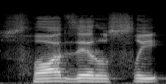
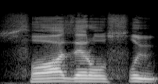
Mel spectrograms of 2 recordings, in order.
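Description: First: The vowel is thin and light, pitched low. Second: The vowel is thick and heavy in sound. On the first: The speaker calls it right. "اس کی آواز میں ہمیشہ باریکی اور پستی پائی جاتی ہے، خواہ موٹے حرف پر ہی کیوں نہ ہو" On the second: The speaker calls it wrong. "زیر کو موٹی آواز میں یو پڑھنا ... درست نہیں"

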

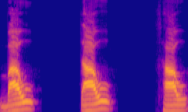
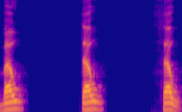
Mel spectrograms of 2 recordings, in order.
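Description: First: The vowel before w is stretched toward aa. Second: The vowel before w stays a short a. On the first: The speaker calls it wrong. "یہ نہایت غلط طریقہ ہے" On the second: The speaker calls it right. "واویلین کی صحیح ادائیگی دوبارہ سماعت فرمائیے"

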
